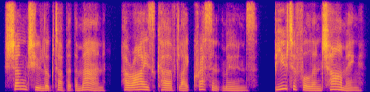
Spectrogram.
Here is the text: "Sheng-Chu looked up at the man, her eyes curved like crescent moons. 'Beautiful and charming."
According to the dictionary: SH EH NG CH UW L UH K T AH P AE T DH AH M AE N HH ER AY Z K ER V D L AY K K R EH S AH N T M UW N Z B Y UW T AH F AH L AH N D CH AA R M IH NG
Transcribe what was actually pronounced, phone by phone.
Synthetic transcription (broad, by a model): SH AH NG CH UW L UH K T AH P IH T DH AH M AE N HH ER AY Z K ER V D L AY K K R EH S AH N T M UW N Z B Y UW T AH F AH L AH N CH AA R M IH NG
